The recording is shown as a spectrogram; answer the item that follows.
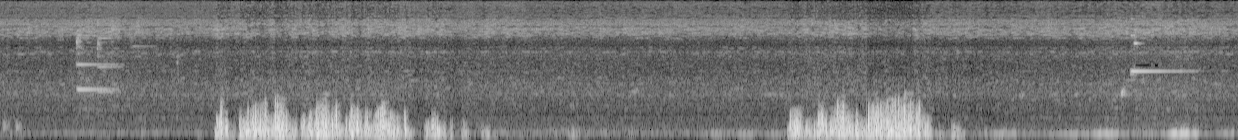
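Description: Knife chopping raw fish on a plastic cutting board: two bursts of quick, dull strokes, each about two seconds long, the first about two seconds in and the second near eight seconds in.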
